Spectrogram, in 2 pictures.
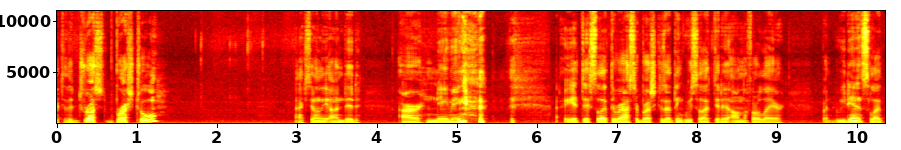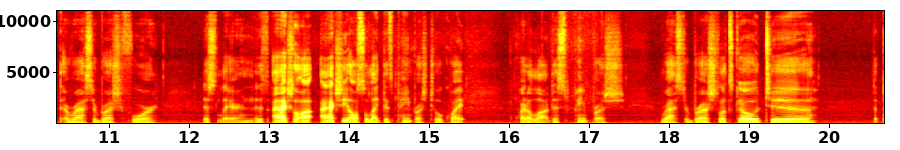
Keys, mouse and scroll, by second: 0.4 b, 3.0 ctrl+z, 3.6 middle click, 15.8 ctrl+z.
